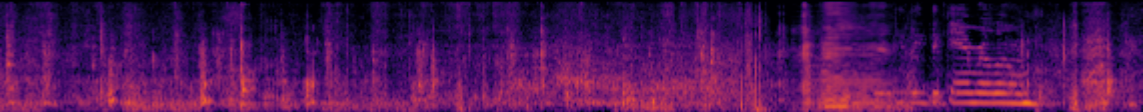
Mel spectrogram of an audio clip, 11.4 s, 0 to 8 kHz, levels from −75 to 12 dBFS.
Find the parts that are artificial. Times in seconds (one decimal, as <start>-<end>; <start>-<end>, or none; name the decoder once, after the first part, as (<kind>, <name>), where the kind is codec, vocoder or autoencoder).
7.9-8.9 (vocoder, HiFi-GAN)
